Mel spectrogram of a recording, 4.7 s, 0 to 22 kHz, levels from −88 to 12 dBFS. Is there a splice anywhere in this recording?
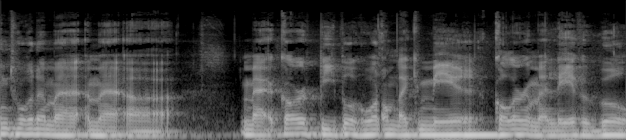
yes; 1 cut; at 2.8 s

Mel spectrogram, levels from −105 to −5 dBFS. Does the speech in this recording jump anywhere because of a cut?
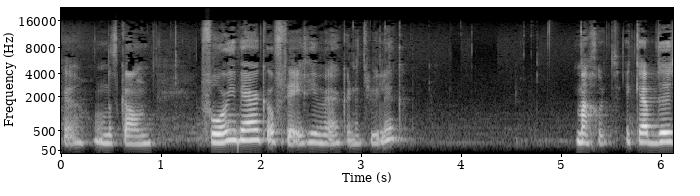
no; 0 cuts

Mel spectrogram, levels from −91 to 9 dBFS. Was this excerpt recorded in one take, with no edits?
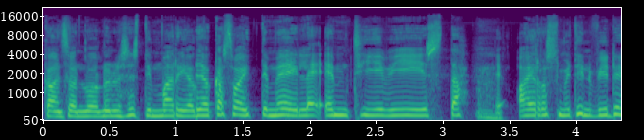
no; 1 cut; at 1.1 s

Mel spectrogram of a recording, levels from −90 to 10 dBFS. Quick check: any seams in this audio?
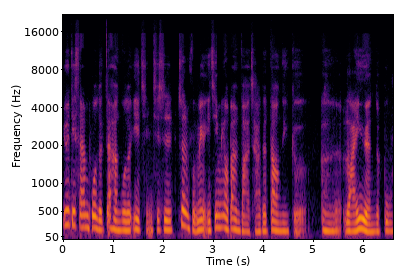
yes; 2 cuts; at 2.2 s, 5.0 s

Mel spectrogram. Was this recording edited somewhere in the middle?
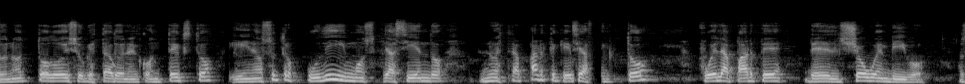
yes; 4 cuts; at 1.1 s, 2.2 s, 3.8 s, 5.7 s

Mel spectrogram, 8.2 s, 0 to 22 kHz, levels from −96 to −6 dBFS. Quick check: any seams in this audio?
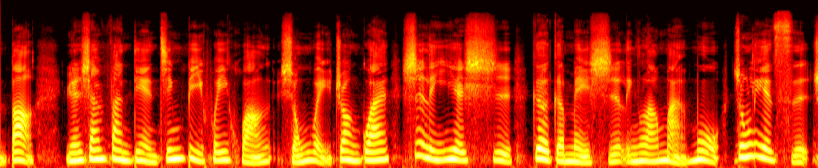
yes; 2 cuts; at 4.0 s, 7.3 s

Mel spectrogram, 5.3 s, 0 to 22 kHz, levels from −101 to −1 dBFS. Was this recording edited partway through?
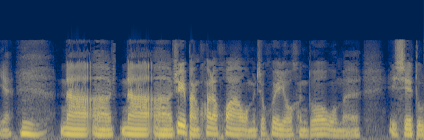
yes; 1 cut; at 1.4 s

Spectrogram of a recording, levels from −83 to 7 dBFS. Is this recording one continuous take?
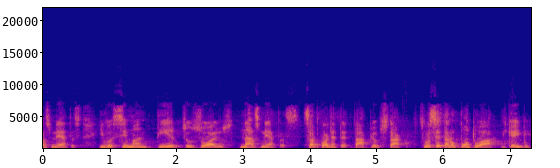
no; 2 cuts; at 2.1 s, 4.3 s

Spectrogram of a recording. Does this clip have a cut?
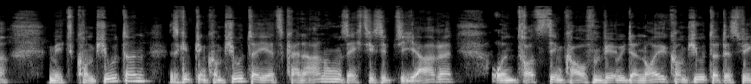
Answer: yes; 1 cut; at 6.2 s

